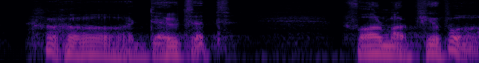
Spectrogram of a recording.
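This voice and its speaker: A man uses a raspy, put-on character voice at a fairly low pitch. He speaks at a fairly slow pace with ordinary pitch variation. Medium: video game. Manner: chuckling, chatty.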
